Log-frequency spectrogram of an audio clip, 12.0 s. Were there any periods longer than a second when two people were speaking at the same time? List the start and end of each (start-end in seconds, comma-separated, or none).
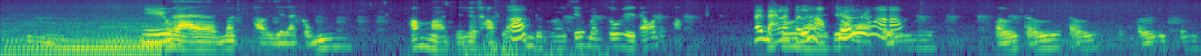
7.7-9.0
